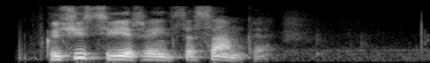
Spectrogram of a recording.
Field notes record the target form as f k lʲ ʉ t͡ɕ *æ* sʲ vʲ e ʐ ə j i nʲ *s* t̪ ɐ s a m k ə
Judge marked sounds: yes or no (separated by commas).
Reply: no, yes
